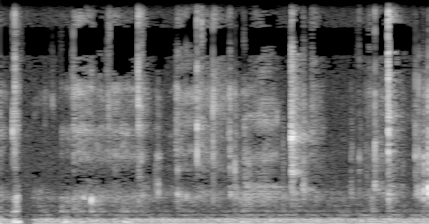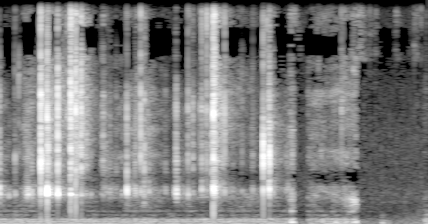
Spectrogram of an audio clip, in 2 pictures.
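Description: Close-miked eating sounds: a run of sharp crackling clicks and crunches as seafood is bitten and chewed, thickest and loudest from about four to seven seconds in.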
